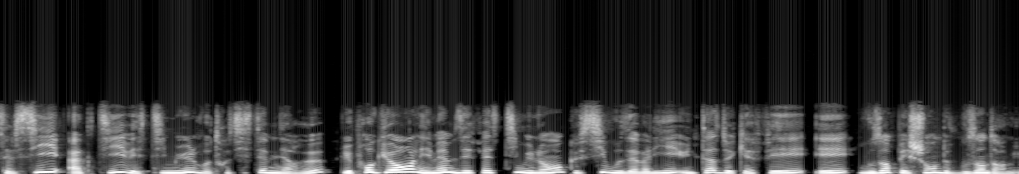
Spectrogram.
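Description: The voice has a dark, mellow tone and lively intonation at a moderate pace. The sound is dry and close with no echo, over a quiet background. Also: woman. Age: 30s. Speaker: mental health podcaster. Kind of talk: scripted narration; personal testimony.

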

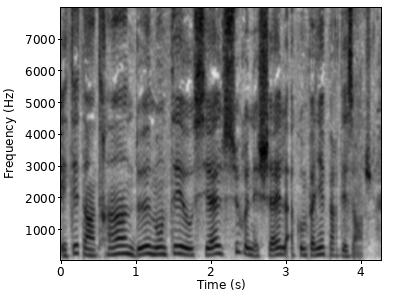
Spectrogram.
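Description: In an Italian accent, a woman speaks at a very slow pace with a medium pitch. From Italy. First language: Italian (speaking French). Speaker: tour guide. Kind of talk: guided tour explanation.

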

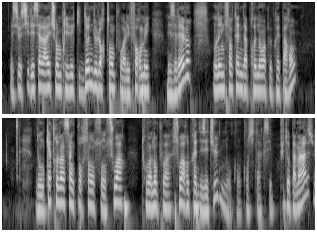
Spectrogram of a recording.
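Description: A man with a fairly high, somewhat breathy voice speaks at a fairly quick pace, using ordinary pitch variation. The sound is dry and close with no echo, and his long pauses come often. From France, Nièvre (Burgundy) village. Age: 40s. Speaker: entrepreneur and impact investor. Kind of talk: interview.

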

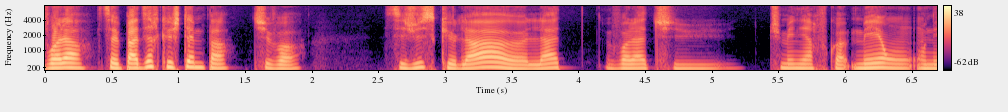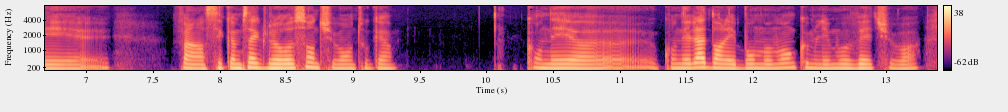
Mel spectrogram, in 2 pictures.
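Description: A woman's dark, mellow voice at medium pitch and a moderate pace, with monotone, flat intonation, long, frequent pauses and a dry, close sound with no echo. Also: very clean recording, silent background. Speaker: podcast co-host, student. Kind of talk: casual chat.

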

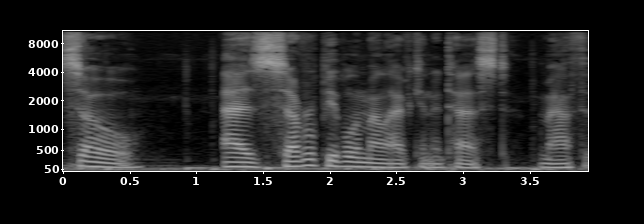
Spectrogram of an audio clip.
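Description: A man speaks in a very deep, low voice with a somewhat breathy quality. His pace is fairly slow. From small-town Canada. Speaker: podcast co-host. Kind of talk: casual chat.

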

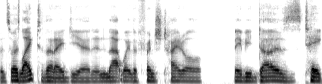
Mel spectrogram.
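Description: With an American accent, a man speaks at a fairly quick pace in a fairly low pitch, his intonation monotone and flat, over a very clean recording with a silent background and a dry, close sound with no echo. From US South, rural Alabama. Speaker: novelist. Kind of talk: interview.

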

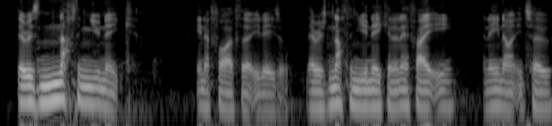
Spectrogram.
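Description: Very fast speech from a man with a very deep, low pitch, vocal fry and ordinary pitch variation. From Essex, near Romford (east London edge). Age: 30s. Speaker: car care brand founder. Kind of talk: casual chat. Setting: studio.

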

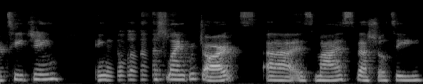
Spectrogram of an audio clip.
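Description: A woman with an unremarkable speaking voice talks at a medium pitch and a fairly slow pace, keeping her intonation fairly even. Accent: American. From Houston, Texas. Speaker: screenwriter and author. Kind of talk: interview.

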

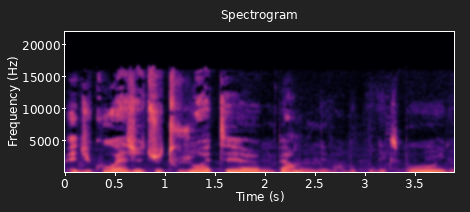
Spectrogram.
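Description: Noticeable background noise beneath a woman speaking with ordinary pitch variation. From western France, La Rochelle. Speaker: artist and former stylist. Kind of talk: casual interview.

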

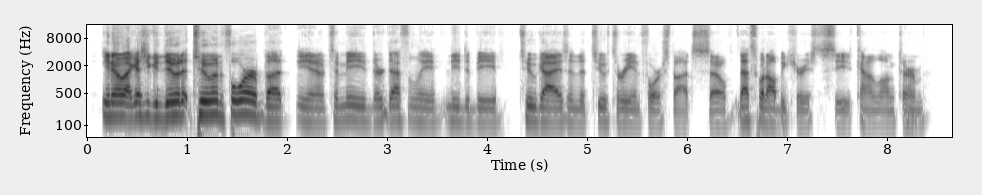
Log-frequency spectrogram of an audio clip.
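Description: A man at a very fast pace with hardly any pauses, a medium pitch, ordinary pitch variation and big swings in loudness. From southern Tennessee. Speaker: sports writer. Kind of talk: casual chat.

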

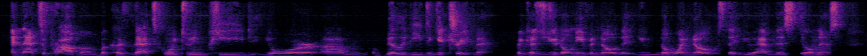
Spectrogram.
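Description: Speaking at a moderate pace with hardly any pauses, a man uses a medium pitch, ordinary pitch variation and a somewhat breathy voice. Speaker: social psychologist and author. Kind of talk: interview conversation. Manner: articulate, explanatory.

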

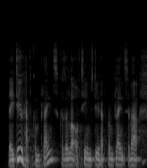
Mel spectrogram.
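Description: A man with a London accent talks at a very fast pace in a fairly low voice over a quiet background. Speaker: football pundit and TV presenter. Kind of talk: casual chat.

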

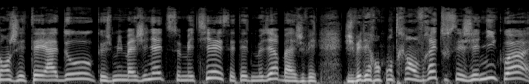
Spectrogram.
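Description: At a fairly quick pace, an unremarkable speaking voice with lively intonation comes through on a very clean recording with a silent background. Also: woman. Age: 40s. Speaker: radio host. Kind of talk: casual chat.

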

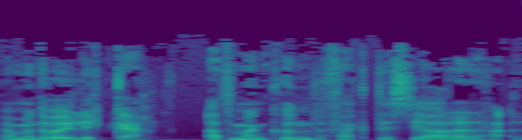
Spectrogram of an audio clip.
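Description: A woman speaks in an Östergötland accent. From Östergötland, Linköping. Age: 50s. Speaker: goldsmith. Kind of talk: casual interview.

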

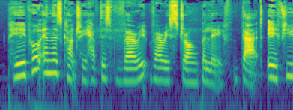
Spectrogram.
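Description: A woman with a medium pitch talks at a moderate pace, captured in a very clean recording against a silent background. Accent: English. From England. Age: 40s. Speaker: writer. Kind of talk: interview.

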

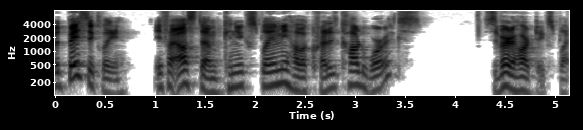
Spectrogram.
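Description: A man's fairly high, bright and sharp voice with a Norwegian accent, lively intonation and big swings in loudness. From Norway. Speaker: podcast host. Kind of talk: interview. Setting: in person in New York.

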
